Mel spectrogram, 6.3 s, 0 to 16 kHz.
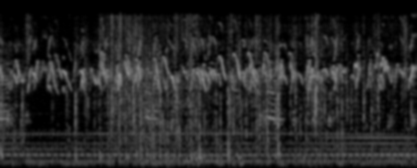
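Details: Eighty freshly hatched Brahma chicks, hatched 17 June 2018, fill the air with busy, high-pitched cheeping, many short slurred notes crowding together above a constant low droning hum.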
